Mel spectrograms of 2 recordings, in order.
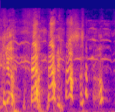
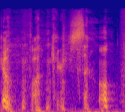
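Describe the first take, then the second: First: High, slow go fuck yourself breaking into laughter; laughing retort. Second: Hushed, breathy go fuck yourself, half joking; whispered retort. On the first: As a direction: laugh it out in mock outrage. Friend calls him racist, jokingly. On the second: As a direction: breathe it out under your breath, no voice. Teasing retort to a friend. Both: Real, not acted.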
